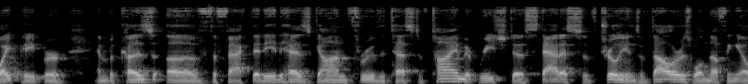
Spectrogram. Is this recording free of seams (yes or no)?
yes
